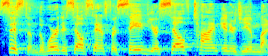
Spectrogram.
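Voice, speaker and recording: A man speaks in a bright, sharp tone at a fairly quick pace. His delivery is animated. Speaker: motivational speaker. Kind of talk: motivational speech. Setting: stage with audience. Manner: fast.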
